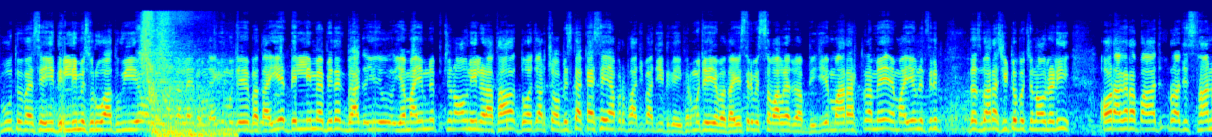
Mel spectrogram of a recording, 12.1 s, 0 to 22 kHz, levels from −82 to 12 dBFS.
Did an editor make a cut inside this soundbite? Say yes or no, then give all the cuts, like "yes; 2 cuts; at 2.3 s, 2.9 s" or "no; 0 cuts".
yes; 1 cut; at 1.9 s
